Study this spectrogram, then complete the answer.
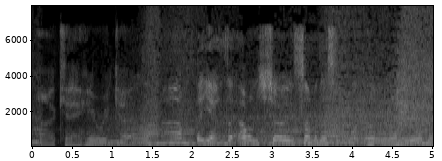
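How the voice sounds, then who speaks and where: Speaking at a fairly slow pace with lively intonation, a man has a high-pitched voice. Audible room echo and noticeable background noise fill the recording. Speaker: gaming streamer. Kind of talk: live gameplay commentary. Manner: soft-spoken. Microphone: mic slightly quiet, kept away from face.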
